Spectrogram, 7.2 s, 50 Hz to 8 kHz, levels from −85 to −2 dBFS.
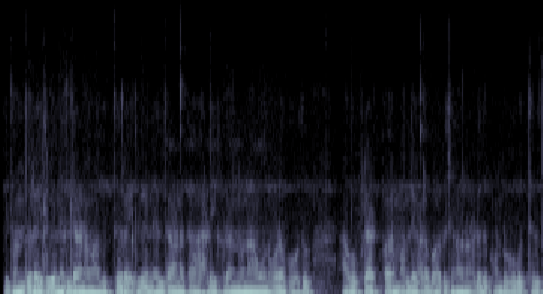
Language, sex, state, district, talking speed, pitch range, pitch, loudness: Kannada, male, Karnataka, Dharwad, 125 wpm, 145-150 Hz, 145 Hz, -31 LUFS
